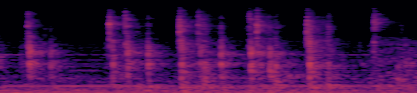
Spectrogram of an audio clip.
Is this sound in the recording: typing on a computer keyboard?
yes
